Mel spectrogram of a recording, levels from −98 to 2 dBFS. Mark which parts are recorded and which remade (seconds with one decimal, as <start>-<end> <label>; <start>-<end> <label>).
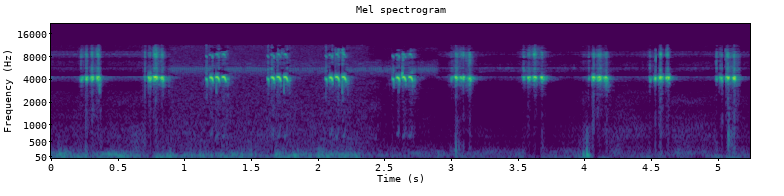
0.0-0.9 remade; 0.9-2.9 recorded; 2.9-5.2 remade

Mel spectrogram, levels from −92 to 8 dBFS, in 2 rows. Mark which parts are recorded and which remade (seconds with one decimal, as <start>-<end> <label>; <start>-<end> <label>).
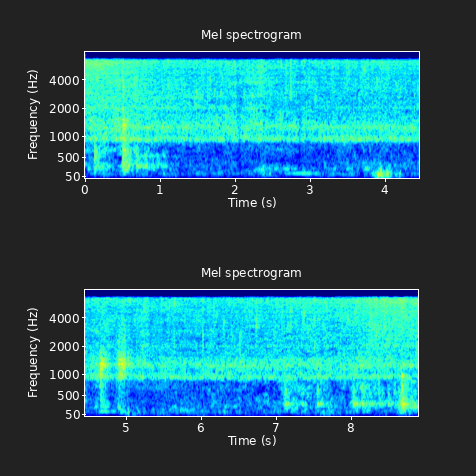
0.0-1.9 recorded; 1.9-3.1 remade; 3.1-4.4 recorded; 4.4-6.1 remade; 6.1-8.9 recorded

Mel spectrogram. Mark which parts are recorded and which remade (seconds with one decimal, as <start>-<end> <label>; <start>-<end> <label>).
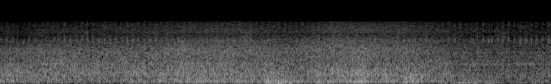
0.0-5.5 recorded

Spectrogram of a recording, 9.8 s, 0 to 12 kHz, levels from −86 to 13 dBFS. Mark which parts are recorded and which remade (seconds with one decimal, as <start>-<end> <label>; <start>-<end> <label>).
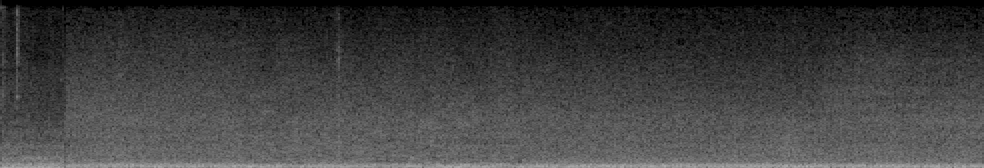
0.0-2.4 recorded; 2.4-3.0 remade; 3.0-3.5 recorded; 3.5-5.2 remade; 5.2-9.8 recorded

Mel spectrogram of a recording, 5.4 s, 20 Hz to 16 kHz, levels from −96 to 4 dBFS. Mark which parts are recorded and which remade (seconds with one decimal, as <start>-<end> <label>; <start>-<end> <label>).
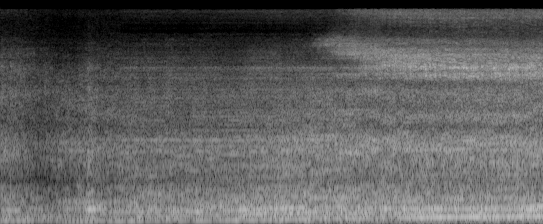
0.0-1.2 recorded; 1.2-3.8 remade; 3.8-5.4 recorded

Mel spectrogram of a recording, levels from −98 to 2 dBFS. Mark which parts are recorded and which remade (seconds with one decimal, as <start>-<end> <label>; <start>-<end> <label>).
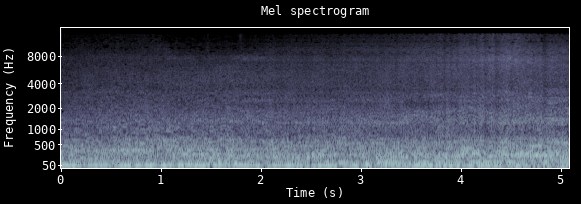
0.0-1.8 recorded; 1.8-5.1 remade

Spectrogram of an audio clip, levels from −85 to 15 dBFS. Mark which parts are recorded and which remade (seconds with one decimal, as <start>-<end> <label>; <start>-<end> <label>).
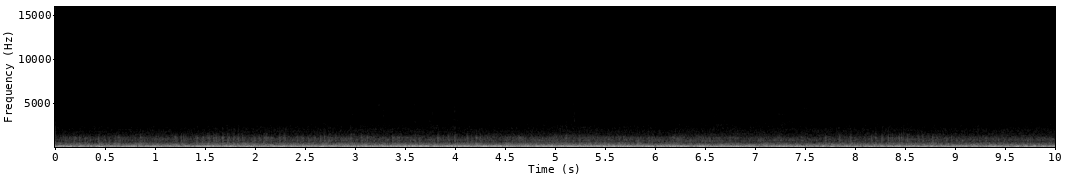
0.0-4.3 recorded; 4.3-7.4 remade; 7.4-10.0 recorded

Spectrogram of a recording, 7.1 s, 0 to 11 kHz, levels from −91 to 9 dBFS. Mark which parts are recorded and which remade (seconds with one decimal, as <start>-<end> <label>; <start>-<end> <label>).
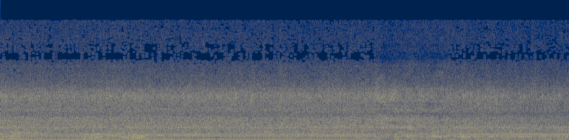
0.0-4.7 recorded; 4.7-5.6 remade; 5.6-7.1 recorded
